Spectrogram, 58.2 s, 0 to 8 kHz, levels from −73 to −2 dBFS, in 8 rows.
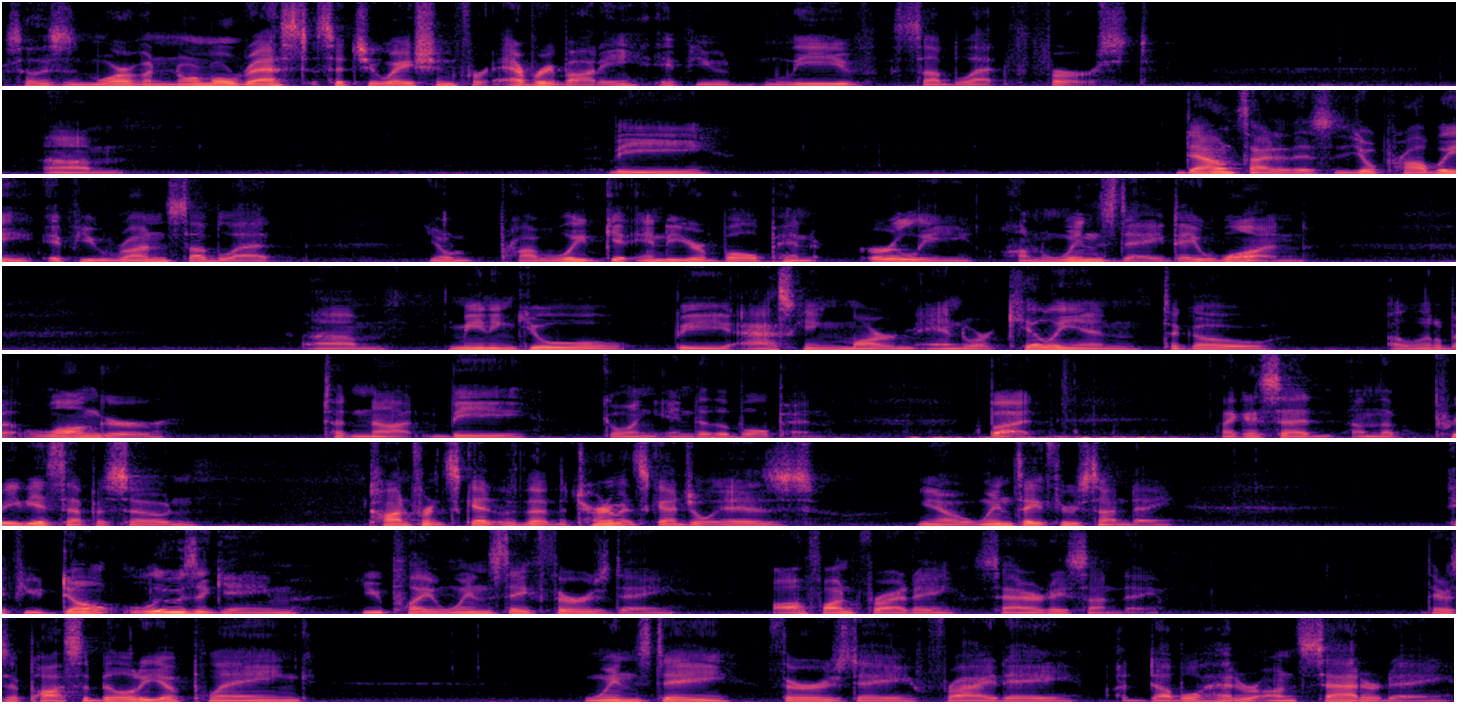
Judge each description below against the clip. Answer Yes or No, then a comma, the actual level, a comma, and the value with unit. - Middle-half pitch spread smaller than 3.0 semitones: Yes, narrow, 2.5 semitones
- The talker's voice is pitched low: Yes, low, 115 Hz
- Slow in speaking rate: Yes, slow, 110 wpm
